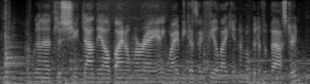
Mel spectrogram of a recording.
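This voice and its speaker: A man speaks with music in the background. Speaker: video game let's play host. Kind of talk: casual gameplay commentary.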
